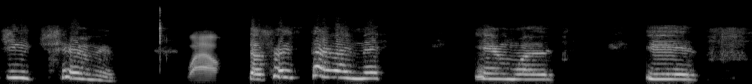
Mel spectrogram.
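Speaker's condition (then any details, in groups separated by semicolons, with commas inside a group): Cerebral palsy; no pitch control, may be hard to understand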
